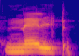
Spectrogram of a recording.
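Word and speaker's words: knelt: यहाँ पर ये दिख रहा है, ये नेल्ट वर्ड आया है, तो ये यहाँ पर नेल्ट है, तो इसमें के साइलेंट है।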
